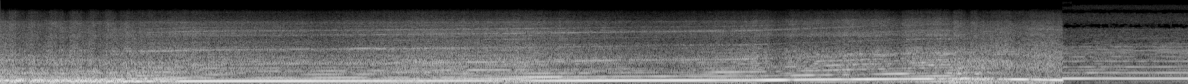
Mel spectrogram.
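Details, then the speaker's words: Four-rotor Mazda RX7 at its first start after rebuild, with a four-into-one collector and a 3.5-inch single-box exhaust. A smooth, buzzy note climbs steadily to about 5,000 rpm, then eases off. Loud but running really well. "brilliant but it's so loud now that we're getting off to the higher side of the engine RPM so we're gonna have to call it a call it a night because you can you can start to hear it outside pretty easily"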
